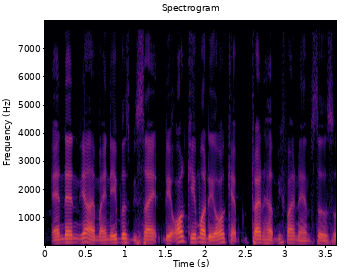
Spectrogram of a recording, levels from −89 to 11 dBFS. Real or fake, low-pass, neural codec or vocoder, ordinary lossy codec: real; none; none; none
